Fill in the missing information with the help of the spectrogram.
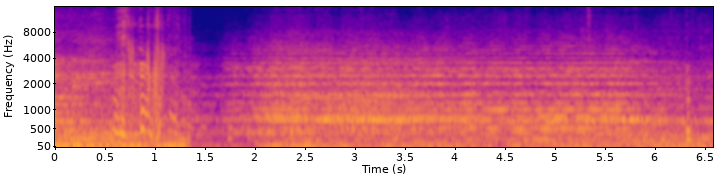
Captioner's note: a lot of car horns honking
